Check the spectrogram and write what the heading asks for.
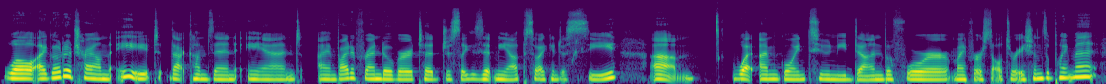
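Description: A woman's voice: on the low side, moderate pace, creaky, dark tone, dry recording, clean studio sound. A young woman co-hosting a podcast, telling a story in a chatty, rambling way. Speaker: podcast co-host. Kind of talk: casual chat.

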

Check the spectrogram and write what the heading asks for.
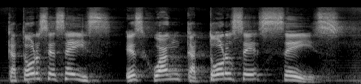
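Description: Male pastor preaching slowly and haltingly, bright ringing voice. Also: high voice, lively intonation. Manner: halting, repeats words and calls out "hermanos". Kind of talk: sermon.

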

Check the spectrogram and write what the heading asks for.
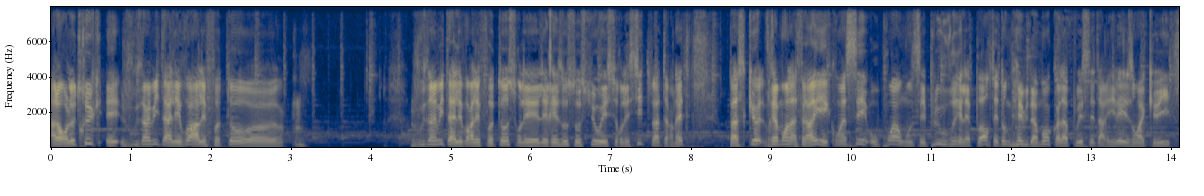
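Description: A man's voice: high voice, fairly quick, soft background music. A man hosting live radio, chatting through the news in a rambling, sarcastic way, full of fillers and restarts. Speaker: radio host.

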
